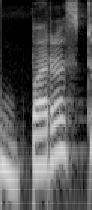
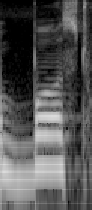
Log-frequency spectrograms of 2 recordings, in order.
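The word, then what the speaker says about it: burst: यहां पर है पोस्ट अब इसको भ्रष्ट नहीं पढ़ेंगे इसका उच्चारण हो जाएगा बस जैसे यहां पर लिखा है वर्स्ट मतलब विस्फोट विस्फोट अचानक से कोई विस्फोट होना बर्स्ट होना फिर क्या मतलब लहरें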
